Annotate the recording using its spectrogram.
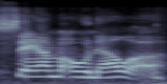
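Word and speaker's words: Sam O'Nella: My favorite YouTuber is Salmonella. No, that's his name. It's Sam Onella, Oh, like that's cute. like spelled with your name.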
